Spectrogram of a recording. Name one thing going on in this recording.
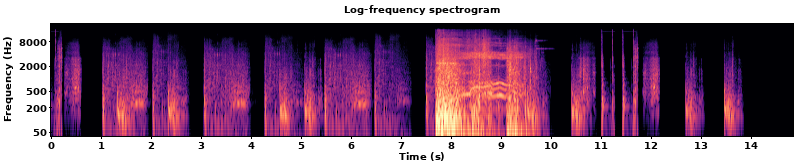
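Footsteps thud on a wooden floor.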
